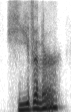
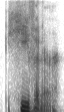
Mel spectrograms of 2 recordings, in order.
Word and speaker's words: Heavener: Nearby to Spiro Mound is Heavener, where more rooms were found. That reads like it's supposed to be pronounced Heavener, but I think the locals call that Heavener.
